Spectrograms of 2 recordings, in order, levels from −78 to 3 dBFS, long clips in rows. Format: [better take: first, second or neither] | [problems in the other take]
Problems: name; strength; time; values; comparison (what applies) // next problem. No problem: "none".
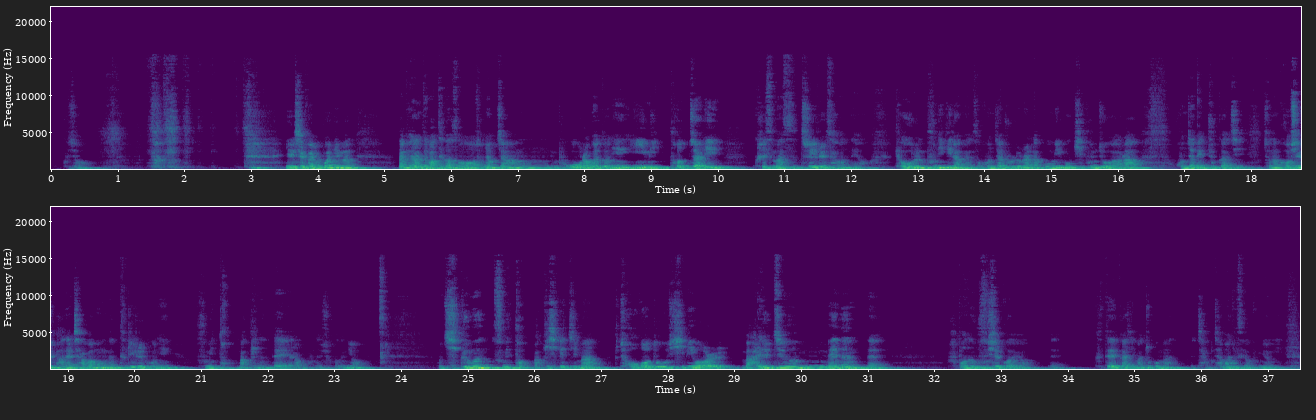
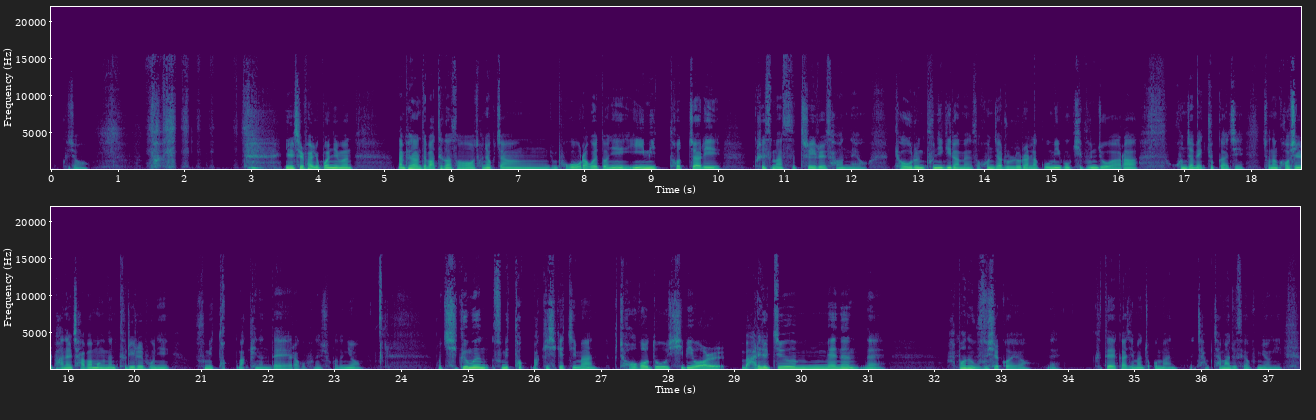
second | off-mic speech; far // room echo; noticeable; dies away in 0.8 s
